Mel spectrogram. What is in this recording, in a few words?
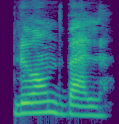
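"le handball", French; deportes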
